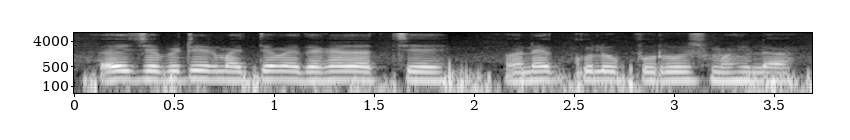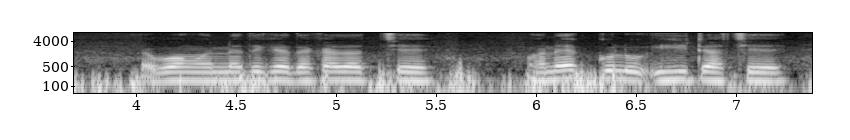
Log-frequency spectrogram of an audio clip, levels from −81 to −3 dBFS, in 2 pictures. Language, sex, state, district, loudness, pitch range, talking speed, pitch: Bengali, male, Assam, Hailakandi, -17 LUFS, 160-170 Hz, 120 wpm, 165 Hz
